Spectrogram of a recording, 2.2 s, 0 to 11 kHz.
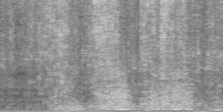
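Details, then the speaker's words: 1988 Lotus Esprit with refreshed, rebuilt engine, cold start with no silencer, exhaust only through a downpipe: loud, raw exhaust roar settling into a fast, fairly even cold high idle with no knocks or misfires; normal. "She is cold, cold, cold. And uh I imagine it's going to idle high to begin with, but uh let's let's turn the key and uh hear some thunder."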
